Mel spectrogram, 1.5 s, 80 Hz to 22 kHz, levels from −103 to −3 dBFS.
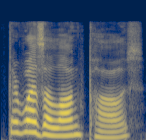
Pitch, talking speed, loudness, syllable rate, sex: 230 Hz, 205 wpm, -16 LUFS, 5.5 syllables/s, female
